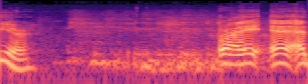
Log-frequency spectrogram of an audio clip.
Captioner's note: students chuckling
